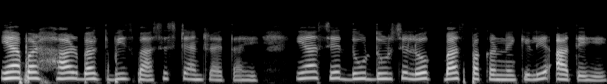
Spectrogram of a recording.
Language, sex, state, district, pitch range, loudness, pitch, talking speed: Hindi, female, Bihar, Darbhanga, 225-270 Hz, -19 LUFS, 255 Hz, 195 wpm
